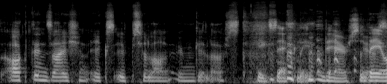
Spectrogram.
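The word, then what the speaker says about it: Aktenzeichen XY … ungelöst: which I don't know how to pronounce very well. Upsilon. Yeah. What is it? Do you remember, Laura? Yeah, it's Aktenzeichen XY ungelöst.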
